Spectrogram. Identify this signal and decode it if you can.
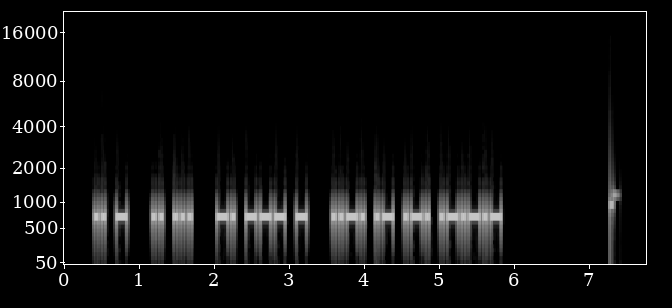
Morse code, heard as a keyed tone, about 25 wpm, 700 Hz. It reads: IT IS NOT FAR.
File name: practice / 25wpm / Sentences with 3-Word Phrases - 25wpm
